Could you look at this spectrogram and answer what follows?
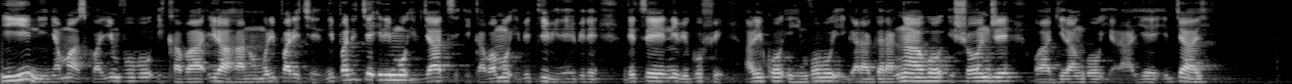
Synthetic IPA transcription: ijiniɲamaːskwajiɱvuβuʔikʰaβaiɾaɦanomuɾipaɾice̞nipaɾice̞ʔiɾimo̞ʔibjaːt͡siikaβamoʔiβitiβiɾe̞βiɾe̞nde̞t͡se̞niβiɡufi | aɾiko̞ʔijiɱvuβuiɡaɾaɡaɾaŋhaːɦo̞ʔiʃo̞ːnd͡ʒe̞waɟiɾaŋɡo̞ja̰ɾa̰ːje̞ḭbɟaːji

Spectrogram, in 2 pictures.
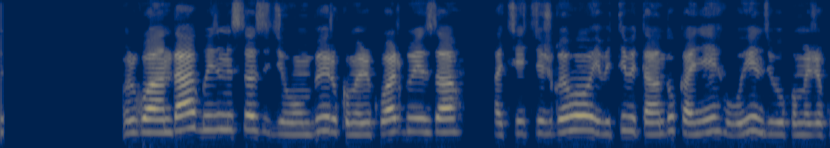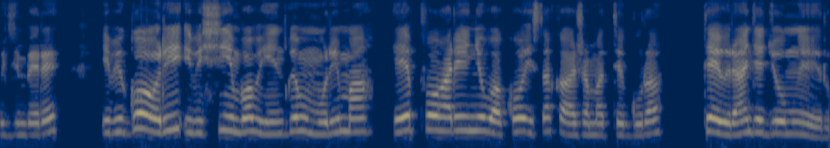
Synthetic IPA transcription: uɾɡwaːndaɾɡwiːzmiso̞ziɟihuːmbiɾuko̞me̞ʒe̞kuβaɾɡwiːza | haciciʒɡwe̞ho̞iβitiβitaːndukaɲe̞uβuhiːnziβuko̞me̞ʒe̞kuɟimbe̞ɾe̞ | iβiɡo̞ɾiʔiβiʃiːmbo̞βihiːnzɡwe̞mumuɾima | he̞ːfo̞haɾiiɲuβako̞isakaʒamate̞ɡuɾa | te̞ːwiɾaːɲɟe̞ɟuːmŋe̞ːɾu

